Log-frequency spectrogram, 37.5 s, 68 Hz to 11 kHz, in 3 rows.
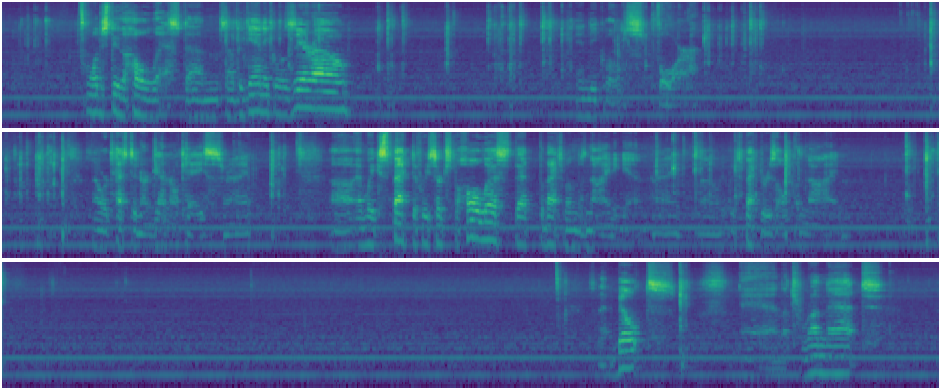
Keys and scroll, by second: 0.5 Up, 0.6 Up, 3.1-10.1 typing, 10.0 Left, 12.5-13.9 typing, 16.2 ctrl+s, 21.6 Right, 21.9 BackSpace, 22.4 9, 23.0 ctrl+s, 24.9 ctrl+b, 34.1 F5.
